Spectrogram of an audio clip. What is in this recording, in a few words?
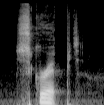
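"script", American English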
